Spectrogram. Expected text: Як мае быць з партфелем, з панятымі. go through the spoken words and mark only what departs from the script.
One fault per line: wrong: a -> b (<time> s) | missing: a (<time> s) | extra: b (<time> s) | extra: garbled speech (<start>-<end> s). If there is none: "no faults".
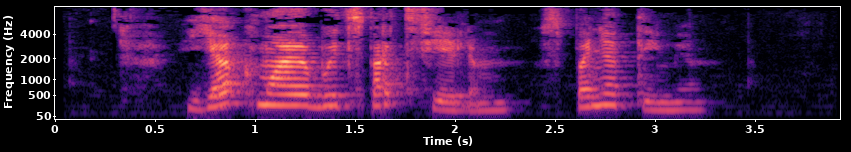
no faults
